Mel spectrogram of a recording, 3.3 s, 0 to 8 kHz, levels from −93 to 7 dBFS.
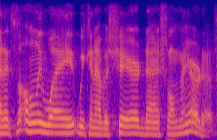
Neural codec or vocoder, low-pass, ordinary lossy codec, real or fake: none; 7.2 kHz; Opus, 32 kbps; real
